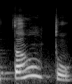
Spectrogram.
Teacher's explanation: o tan é a sílaba tônica, então eu desprezo a sílaba átona, que é o to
